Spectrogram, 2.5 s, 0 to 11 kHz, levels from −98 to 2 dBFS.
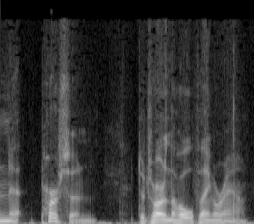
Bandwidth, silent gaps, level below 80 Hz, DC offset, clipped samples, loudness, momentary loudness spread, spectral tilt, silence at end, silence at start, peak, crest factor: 10.5 kHz; none; -46 dBFS; under 0.1%; under 0.1%; -25 LUFS; 15 LU; -7 dB/octave; 0 s; 0 s; -8 dBFS; 18 dB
